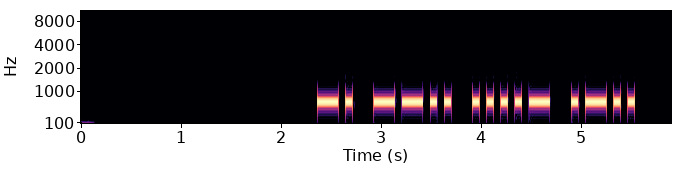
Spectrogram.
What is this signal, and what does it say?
Morse code, heard as a keyed tone, about 17 wpm, 700 Hz. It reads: NZ4L
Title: USA Call Signs - 4 Characters - 17wpm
